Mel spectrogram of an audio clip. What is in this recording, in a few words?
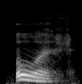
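"odhar", Scottish Gaelic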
